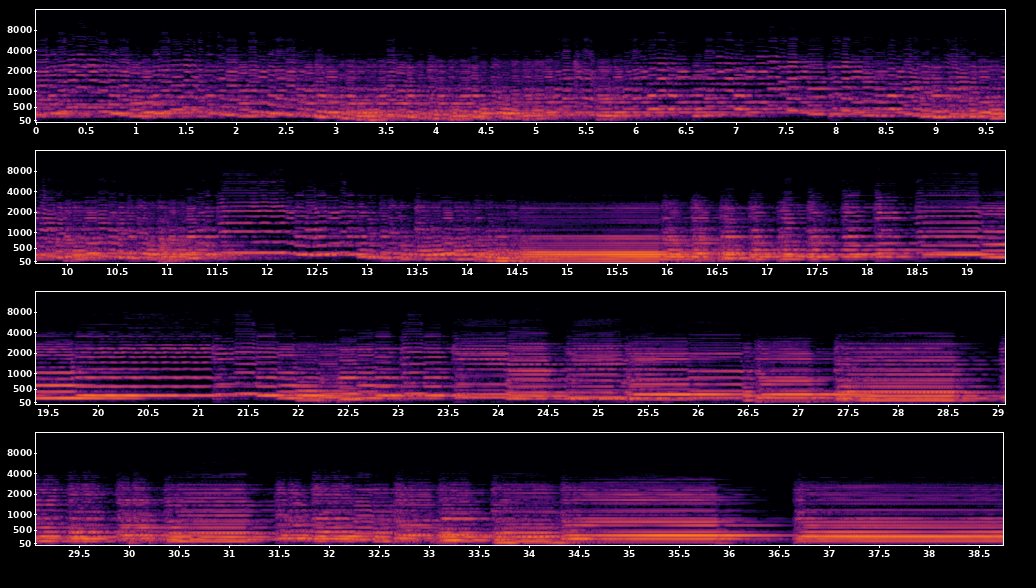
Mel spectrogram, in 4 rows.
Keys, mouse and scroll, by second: 1.0 click, 2.7 click, 3.8 click, 5.0 click, 6.7 1, 8.4 5, 10.9 click, 12.1 2, 12.6 0, 15.1 click, 19.1 click, 21.8 1, 23.2 4, 24.5 0, 25.2-25.8 scroll down 2, 26.3 click, 27.5 click, 28.9 click, 31.2 click, 32.1 click, 32.6 click, 37.1 2.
